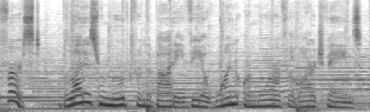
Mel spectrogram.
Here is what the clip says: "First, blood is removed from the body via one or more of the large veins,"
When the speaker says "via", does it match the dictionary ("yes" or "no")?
yes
